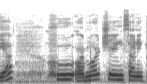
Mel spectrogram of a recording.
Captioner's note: speaking French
